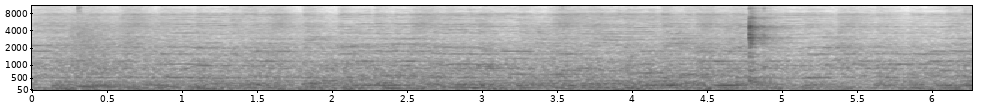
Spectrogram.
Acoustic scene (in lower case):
cafe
